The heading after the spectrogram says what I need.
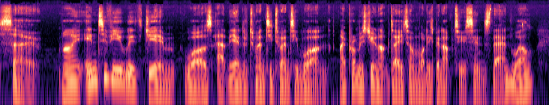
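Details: Adult male speaker; normal speech.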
